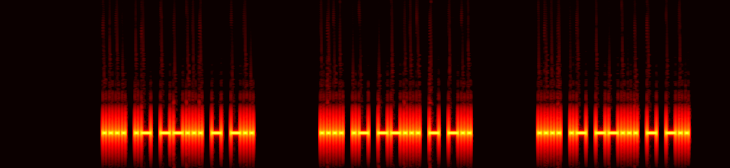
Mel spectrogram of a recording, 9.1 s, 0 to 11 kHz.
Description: Morse code, heard as a keyed tone, about 32 wpm, 700 Hz. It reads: HA7TD HA7TD HA7TD
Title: DXCC-100 Call Signs - 5 Characters - Repeated 3x - 30wpm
